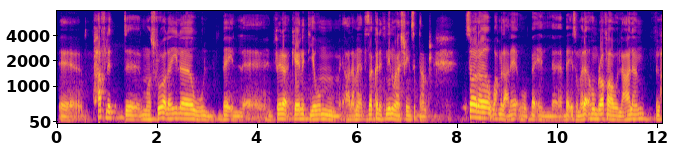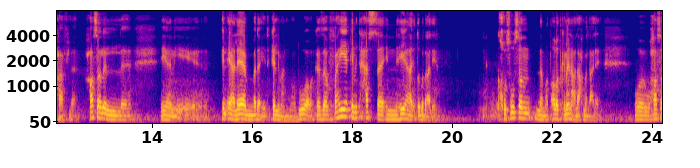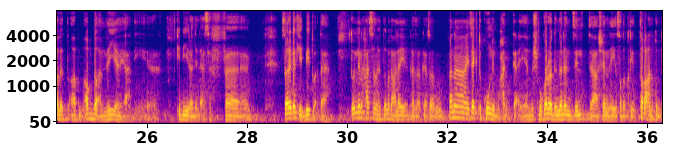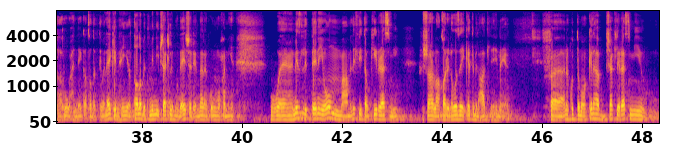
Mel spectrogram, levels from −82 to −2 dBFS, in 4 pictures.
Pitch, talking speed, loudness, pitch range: 110 Hz, 145 wpm, -15 LUFS, 105-125 Hz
